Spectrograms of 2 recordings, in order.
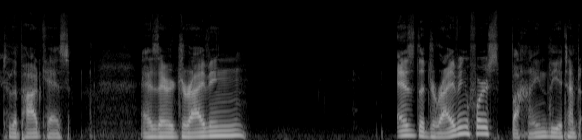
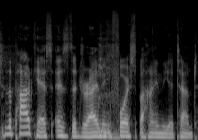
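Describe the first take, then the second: First: A long pause comes before 'as the driving force'. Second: The phrase runs on with no pause before 'as'. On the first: The speaker calls it wrong. "I put a real pause there" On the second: The speaker calls it right. "I didn't goof it up that time"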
